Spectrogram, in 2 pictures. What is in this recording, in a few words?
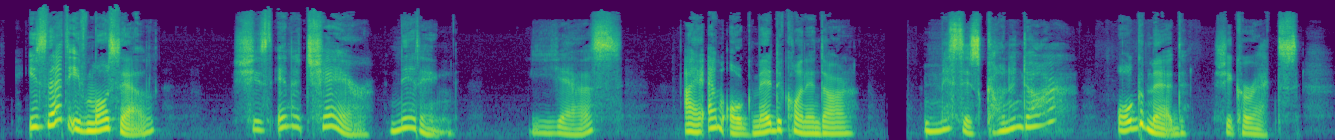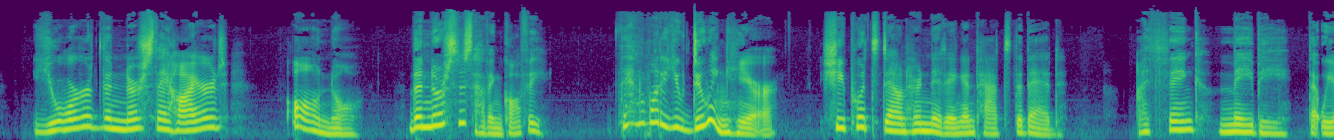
us audiobook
